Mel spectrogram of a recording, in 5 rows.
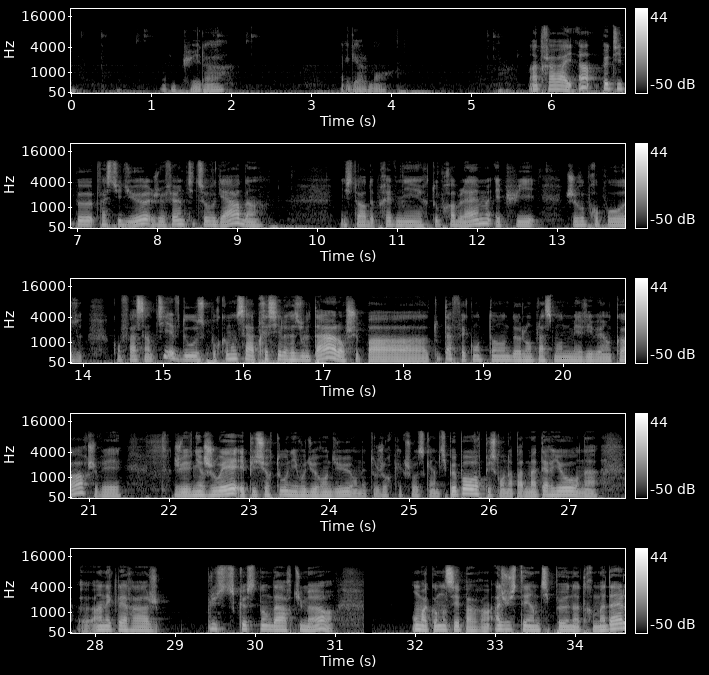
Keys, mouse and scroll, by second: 0.3 right click, 0.6 g, 1.3 click, 1.6 right click, 2.8 r, 4.8 Tab, 5.0-5.5 scroll down 3, 5.8 ctrl+s, 7.0 ctrl+s, 7.5 shift+middle click, 10.5 KP_0, 12.2 right click, 13.3 ctrl+s, 32.7 shift+middle click, 33.2-34.2 scroll up 3, 34.2 right click.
